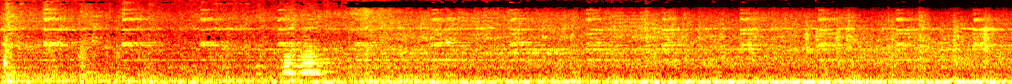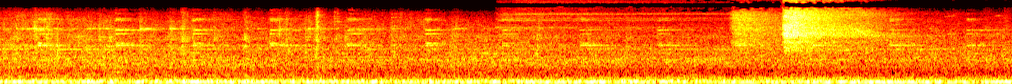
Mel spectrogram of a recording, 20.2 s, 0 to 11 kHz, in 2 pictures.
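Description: Amtrak Downeaster train hauled by a GE P42 diesel locomotive moving away down the track: a steady low rumble with wheel and rail noise. A short horn note sounds about three seconds in, and a brief rush of hiss comes near the end.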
